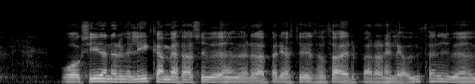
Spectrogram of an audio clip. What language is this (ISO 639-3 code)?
isl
